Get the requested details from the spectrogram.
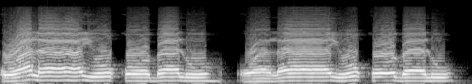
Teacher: qalqalah sugra yaitu kita membacanya tidak boleh ada sakta. Tidak boleh mantul.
